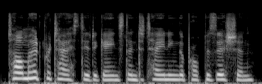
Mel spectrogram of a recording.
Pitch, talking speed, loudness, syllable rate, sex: 225 Hz, 160 wpm, -17 LUFS, 6.5 syllables/s, female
